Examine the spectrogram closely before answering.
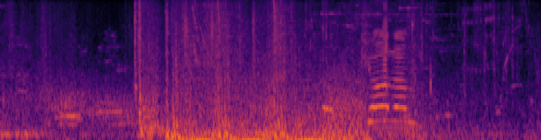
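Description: Rapid gunshots crack loudly and close.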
